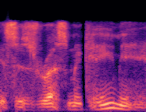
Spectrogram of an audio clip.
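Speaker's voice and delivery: low, slow, creepy voice. Retelling how a man called at midnight and introduced himself, in Russ McKamey's creepy voice. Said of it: "he puts on a creepy voice".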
